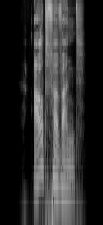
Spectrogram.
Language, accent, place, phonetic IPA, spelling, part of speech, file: German, Germany, Berlin, [ˈaːɐ̯tfɛɐ̯ˌvant], artverwandt, adjective, De-artverwandt.ogg
- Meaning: species-related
